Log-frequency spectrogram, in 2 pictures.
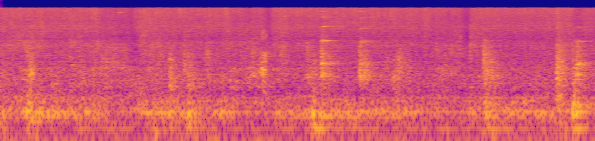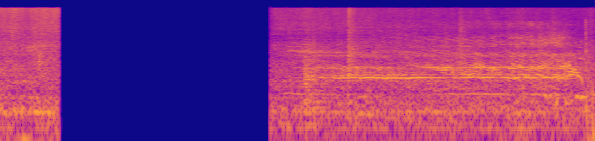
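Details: A sliding door, clinks and rumbling household or vehicle noise, then a sudden silent gap, then a steady hum with faint tones; no animal voice.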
